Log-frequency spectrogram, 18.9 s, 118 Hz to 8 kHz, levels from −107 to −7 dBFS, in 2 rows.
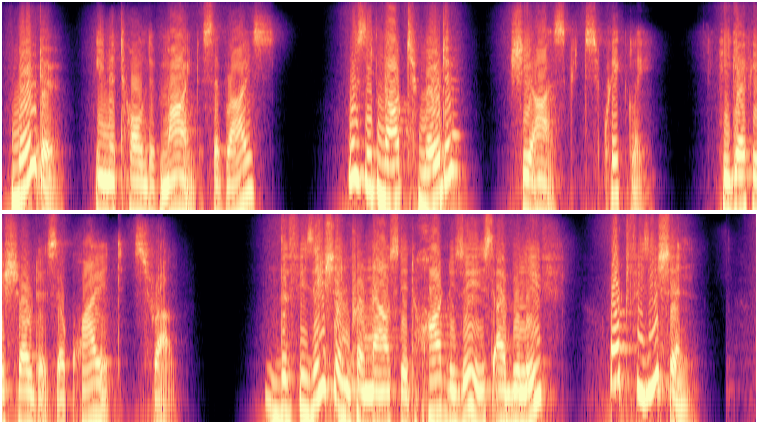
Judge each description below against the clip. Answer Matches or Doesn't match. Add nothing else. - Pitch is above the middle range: Doesn't match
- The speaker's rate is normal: Doesn't match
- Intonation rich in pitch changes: Matches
